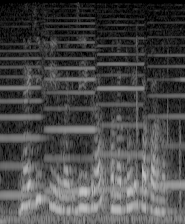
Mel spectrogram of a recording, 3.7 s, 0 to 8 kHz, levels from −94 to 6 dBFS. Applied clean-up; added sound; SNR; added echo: none; Bowed string instrument; 12 dB; none.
